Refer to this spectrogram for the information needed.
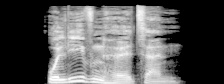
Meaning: dative plural of Olivenholz
- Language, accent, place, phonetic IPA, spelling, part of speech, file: German, Germany, Berlin, [oˈliːvn̩ˌhœlt͡sɐn], Olivenhölzern, noun, De-Olivenhölzern.ogg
